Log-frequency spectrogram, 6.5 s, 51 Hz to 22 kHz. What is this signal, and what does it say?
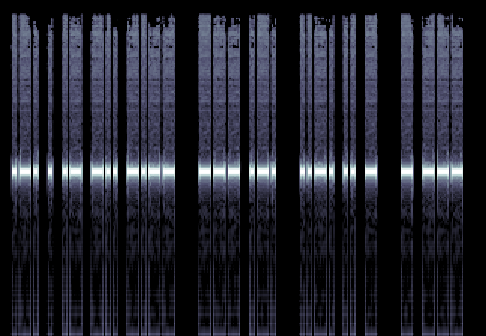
Morse code, heard as a keyed tone, about 25 wpm, 1000 Hz. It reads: READY OR FIT TO
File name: qotdfiles / 25wpm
